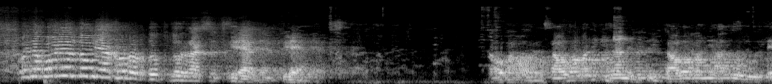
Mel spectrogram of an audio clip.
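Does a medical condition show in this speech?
No.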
